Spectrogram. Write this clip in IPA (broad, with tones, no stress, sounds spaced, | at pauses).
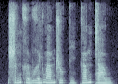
ʂ ə˨˩˦ ŋ x ə˨˩˨ w ɣ ə˨˩˦ j w a˧˥ m ʂ u˧˥ k i˨˩˦ k a˧˥ m c a˨˩ w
